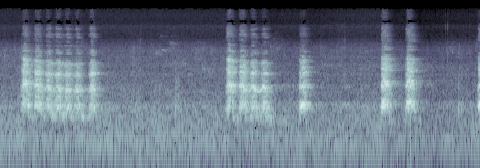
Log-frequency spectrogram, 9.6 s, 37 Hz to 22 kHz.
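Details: Dog next door barking, filmed on a Sony FDR AX100: a fast run of about seven barks, then a second quick series, followed by single and paired barks spaced a second or two apart over steady low hum.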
